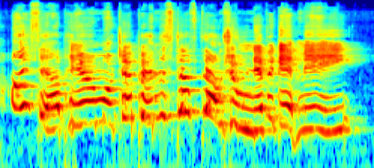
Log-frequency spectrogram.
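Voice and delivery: high, loud gloating screech; shrieking rat. A narrator's reading. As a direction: screech it at the foxes, cackling. Rat boasting.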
